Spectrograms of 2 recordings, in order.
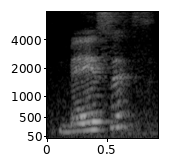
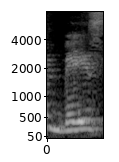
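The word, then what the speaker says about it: Bayes: হবে সেটাকে আমরা বলি বেসেস থিওরেম একে বাংলা বইয়ে বেস এর সূত্র বলা যদিও উচ্চারণটা হচ্ছে বেইস থিওরেম সো বেইজ নামে একজন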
